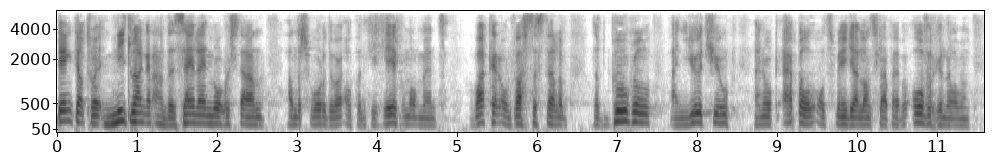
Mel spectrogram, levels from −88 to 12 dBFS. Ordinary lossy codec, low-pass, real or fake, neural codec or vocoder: none; 5.4 kHz; fake; codec, 16 kHz in and 24 kHz out, 1.1 kbps, FireRedTTS-2 codec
